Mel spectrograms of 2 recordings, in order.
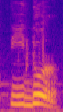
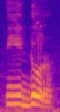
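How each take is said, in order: First: The final r is clearly pronounced. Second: The final r is clearly pronounced.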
